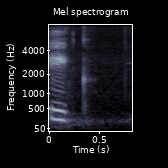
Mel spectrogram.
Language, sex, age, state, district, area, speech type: Nepali, female, 30-45, West Bengal, Darjeeling, rural, read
